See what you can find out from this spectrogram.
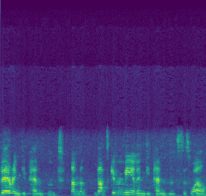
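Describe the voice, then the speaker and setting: A woman with an English accent and fairly even intonation. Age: 60s. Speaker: children's author. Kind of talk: video interview.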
